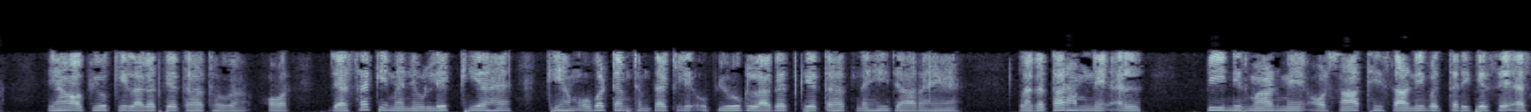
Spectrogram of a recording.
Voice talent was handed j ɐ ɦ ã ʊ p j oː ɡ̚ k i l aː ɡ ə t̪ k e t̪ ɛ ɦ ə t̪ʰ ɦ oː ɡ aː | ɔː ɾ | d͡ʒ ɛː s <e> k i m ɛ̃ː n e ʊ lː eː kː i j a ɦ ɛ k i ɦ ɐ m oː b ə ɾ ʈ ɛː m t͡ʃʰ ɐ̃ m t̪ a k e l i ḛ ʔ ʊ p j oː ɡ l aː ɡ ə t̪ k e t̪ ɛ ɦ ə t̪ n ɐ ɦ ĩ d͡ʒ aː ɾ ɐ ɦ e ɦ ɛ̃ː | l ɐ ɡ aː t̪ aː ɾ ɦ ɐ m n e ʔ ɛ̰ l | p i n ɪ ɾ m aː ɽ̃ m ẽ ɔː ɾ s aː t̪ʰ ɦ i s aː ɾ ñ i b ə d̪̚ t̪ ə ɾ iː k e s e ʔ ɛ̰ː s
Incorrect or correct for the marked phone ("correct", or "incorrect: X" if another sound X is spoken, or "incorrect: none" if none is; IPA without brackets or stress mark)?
incorrect: a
